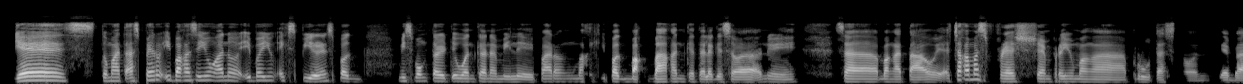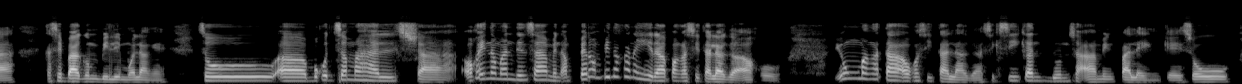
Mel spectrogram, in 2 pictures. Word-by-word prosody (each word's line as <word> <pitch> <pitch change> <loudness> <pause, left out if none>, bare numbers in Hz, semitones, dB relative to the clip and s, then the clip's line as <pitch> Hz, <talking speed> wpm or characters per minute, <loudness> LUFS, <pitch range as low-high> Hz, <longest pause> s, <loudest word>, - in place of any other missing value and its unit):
Yes. 185 0 +8
Tumataas, 165 0 +1
pero 200 +2 -1
iba 200 -1 +2
kasi 190 0 +1
yung 195 -2 -1
ano 180 0 -1
iba 170 +3 -3
yung 185 - -6
experience 155 -3 +1
'pag 150 -8 -2 0.4
mismong 160 0 -1
31 145 -2 0
ka 140 - -3
namili 130 -3 -3
eh, - - -9
parang 135 0 -3
makikipagbakbakan 135 -1 +1
ka 130 -1 -8
talaga 120 0 -2
sa 115 -1 +1
ano 135 - -9
eh, 120 -1 -5 0.4
sa 130 -2 +3
mga 120 -2 -1
tao 110 +1 +1
eh. - - -4
At - - -10
saka 220 +1 +4
mas 235 -1 +4
fresh 135 -1 +1
siyempre 135 -1 -1
'yong 130 - -6
mga 115 -2 -2
prutas 115 -4 -7
no'n, 95 0 -13
'di 110 - -3
ba, 100 0 -2 0.3
kasi 160 +4 -2
bagong 140 -2 +4
bili 120 -1 -4
mo 110 -1 -5
lang 110 -2 -3
eh. 100 - -22 0.3
So, 185 - -1 0.7
ah, 170 0 +4
bukod 195 +5 -5
sa 215 -1 +2
mahal 175 -5 -1
siya, 115 -1 0
okey 240 +7 0
naman 245 -2 -2
din 210 -2 -5
sa'min, 210 -4 0
um, 165 - -24
pero 240 - -1
ang 345 - -6
pinaka-nahirapan 270 - -1
kasi 160 -2 -3
talaga 115 -4 +2
ako, 95 -2 -15 0.5
yung 275 +1 -7
mga 250 -3 -1
tao 190 -4 +4
kasi 175 -2 -8
talaga, 110 -7 -4
siksikan 180 - -2
do'n 155 -3 -11
sa 155 -5 -1
aming 120 0 -8
palengke. 105 -1 -4
So, 120 +2 -2
140 Hz, 175 wpm, -22 LUFS, 120-180 Hz, 0.7 s, Yes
